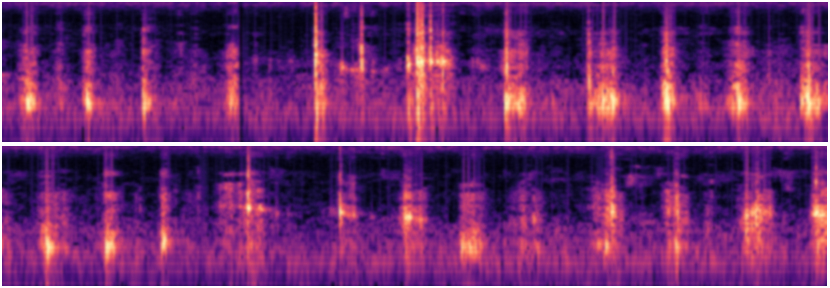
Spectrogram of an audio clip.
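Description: Close-miked crunching of dry chalk being chewed: sharp crunches at a steady pace of about three a second.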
